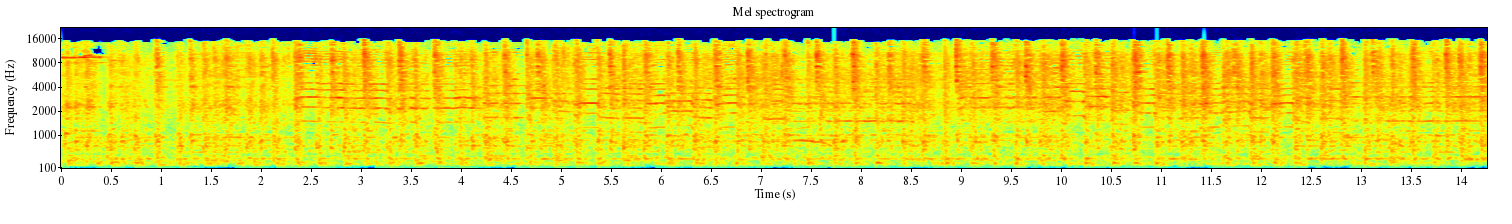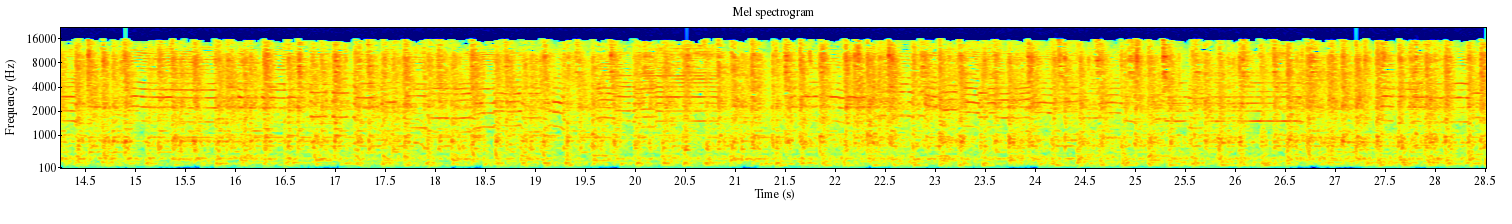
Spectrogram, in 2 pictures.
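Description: Traditional folk dance music: drums and percussion keep a steady rhythm under a high, held melody line from a wind instrument.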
